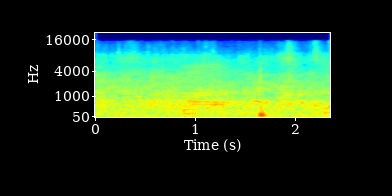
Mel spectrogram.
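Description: Faint background voices and handling noise, with one short dull thump about one and a half seconds in.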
